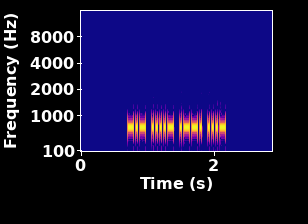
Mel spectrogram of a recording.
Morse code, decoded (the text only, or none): K4PV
